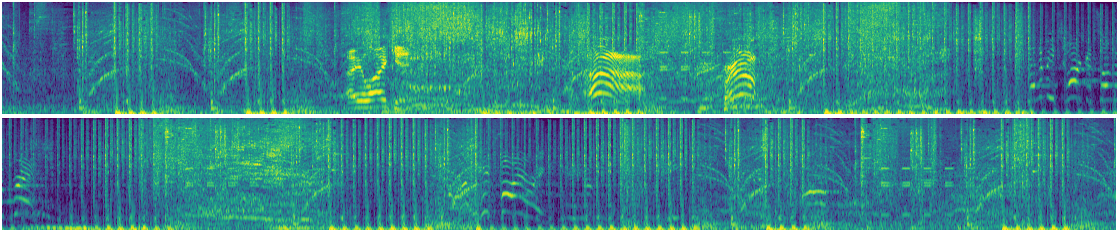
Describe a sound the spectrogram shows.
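A heavy turret gun fires in rapid bursts.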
